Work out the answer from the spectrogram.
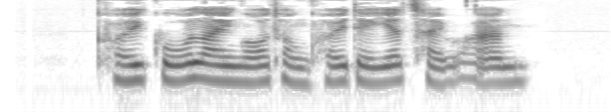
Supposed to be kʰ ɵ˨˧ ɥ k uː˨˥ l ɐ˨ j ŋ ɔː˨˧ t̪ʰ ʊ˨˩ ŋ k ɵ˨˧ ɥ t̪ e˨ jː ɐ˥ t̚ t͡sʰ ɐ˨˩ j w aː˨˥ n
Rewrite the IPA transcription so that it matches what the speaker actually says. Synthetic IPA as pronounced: kʰ ɵ˨˧ ɥ k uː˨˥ l ɐ˨ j ŋ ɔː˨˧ t̪ʰ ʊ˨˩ ŋ kʰ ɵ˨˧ ɥ t̪ e˨ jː ɐ˥ t̚ t͡sʰ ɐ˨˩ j w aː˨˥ n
